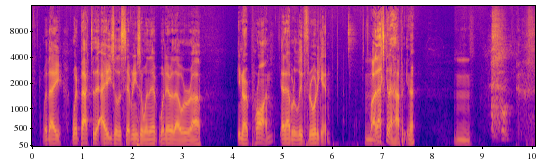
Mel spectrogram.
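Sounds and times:
speech: 0:00.2 - 0:03.5, 0:04.1 - 0:07.8, 0:08.4 - 0:08.9
person sneezing: 0:09.1 - 0:10.0.

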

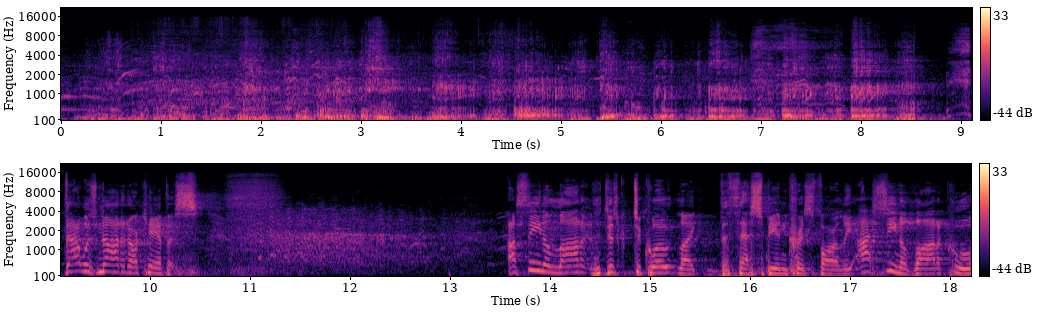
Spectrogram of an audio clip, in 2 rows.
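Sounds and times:
laughter: 0:00.0 - 0:08.4, 0:10.7 - 0:15.2
lions roaring: 0:00.1 - 0:08.8
speech: 0:09.3 - 0:10.6, 0:13.6 - 0:18.2.

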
